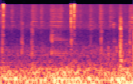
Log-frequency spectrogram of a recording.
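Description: A steady low hum with a few faint clicks, which fit computer mouse clicks.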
